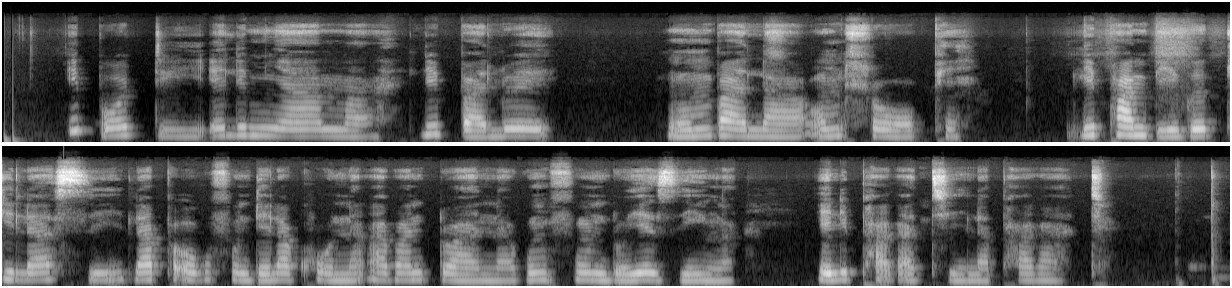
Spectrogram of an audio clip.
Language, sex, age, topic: North Ndebele, female, 25-35, education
